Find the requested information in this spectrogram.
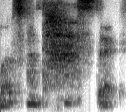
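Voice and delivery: soft breathy whisper of encouragement; whispered praise. Real, not acted. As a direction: whisper it warmly to the class. Instructor praising the class softly.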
